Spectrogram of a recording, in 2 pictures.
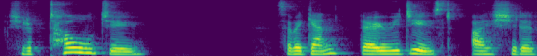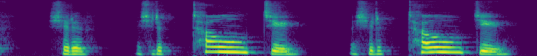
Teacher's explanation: So the only stress is on told.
